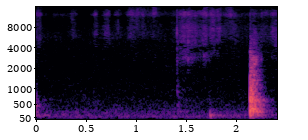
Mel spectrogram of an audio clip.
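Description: Near silence, with faint rustling of paper being handled in the second half.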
